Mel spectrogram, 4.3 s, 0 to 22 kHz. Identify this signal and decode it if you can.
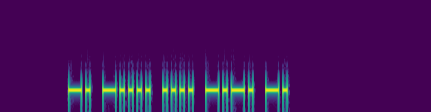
Morse code, heard as a keyed tone, about 28 wpm, 700 Hz. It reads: N6HCN
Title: Call Signs Repeated 2x - 28wpm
